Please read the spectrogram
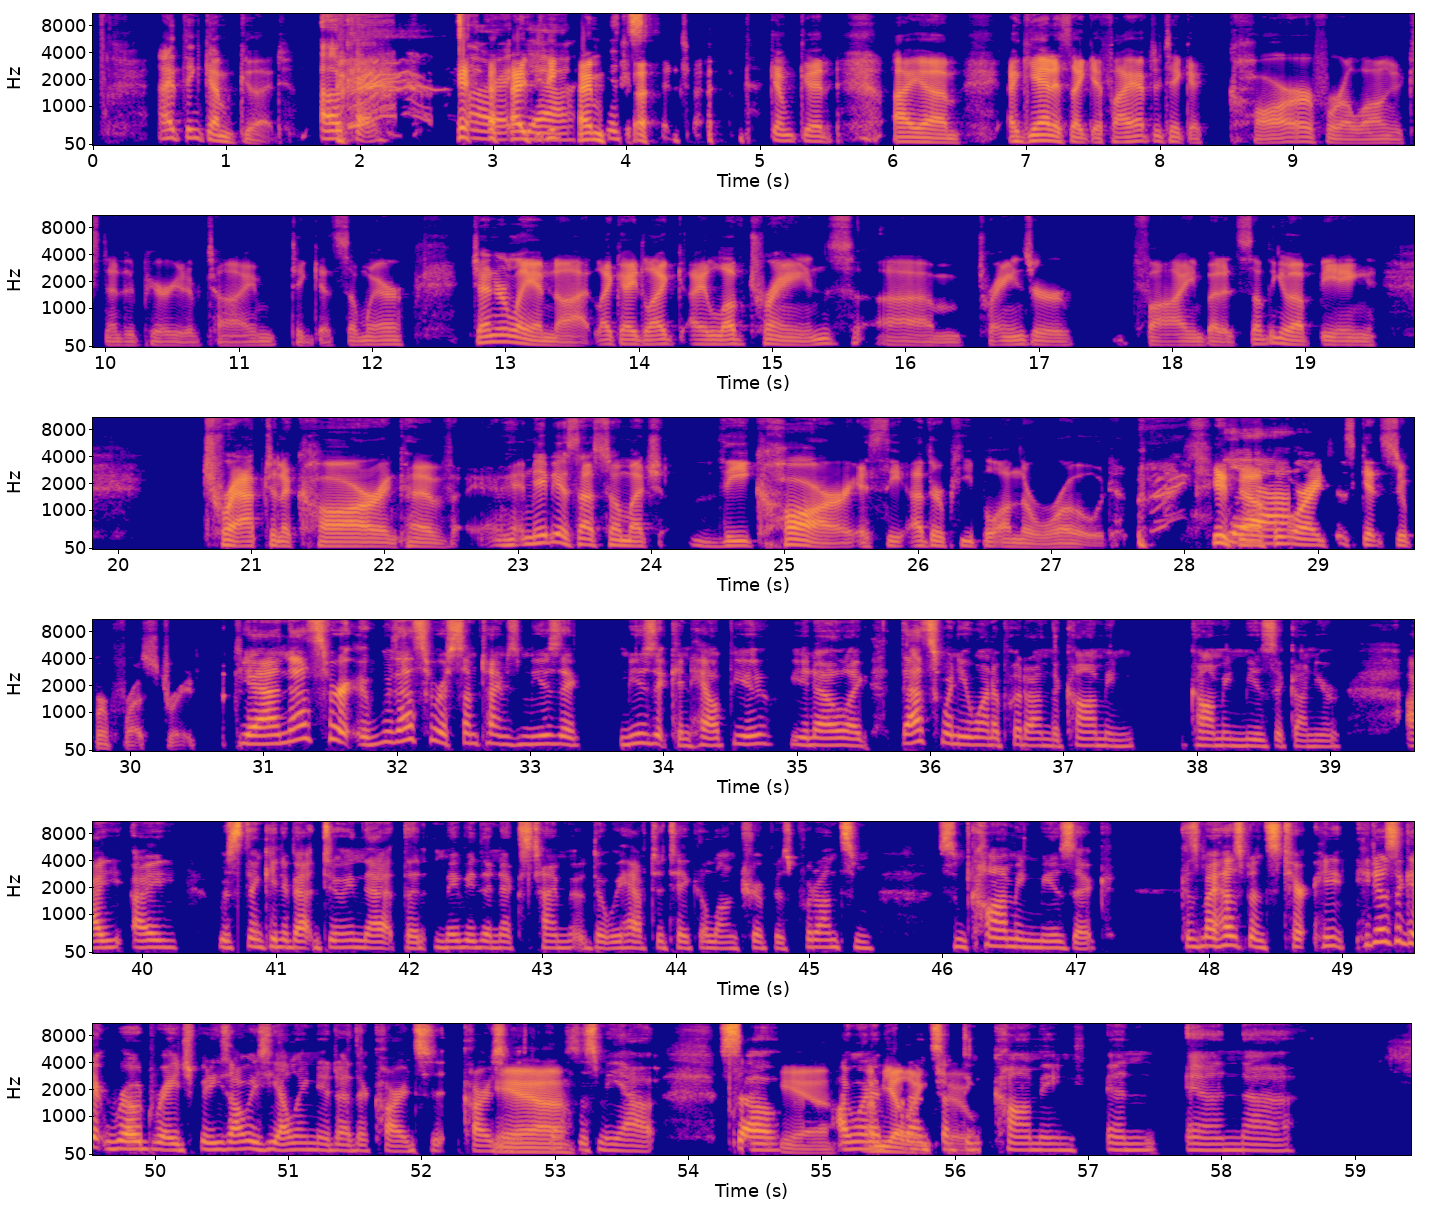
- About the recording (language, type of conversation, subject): English, unstructured, Which songs would you add to your road trip playlist today, and which stops would you plan?
- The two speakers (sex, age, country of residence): female, 70-74, United States; male, 65-69, United States
- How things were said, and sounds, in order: chuckle; laughing while speaking: "I think I'm good. I think"; stressed: "car"; chuckle; laughing while speaking: "you know? Where"; other background noise; tapping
